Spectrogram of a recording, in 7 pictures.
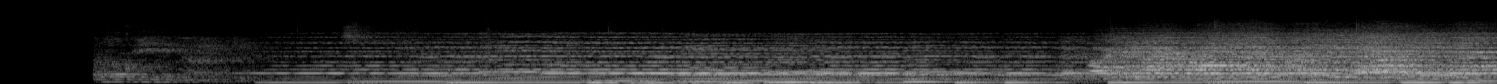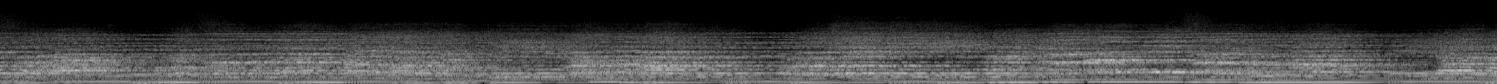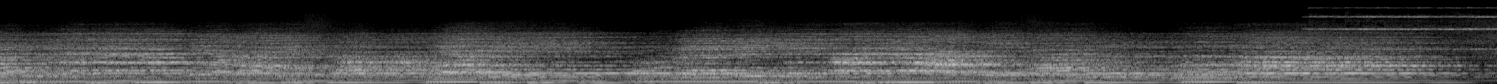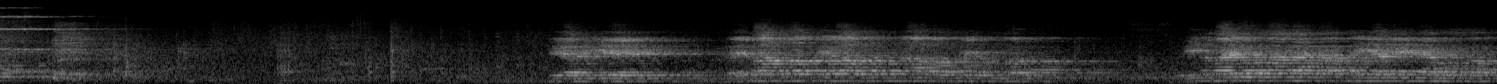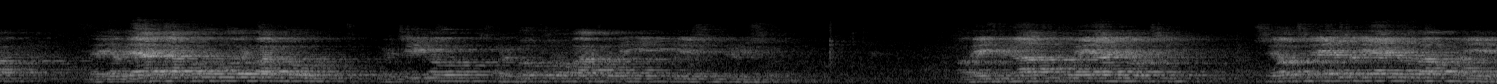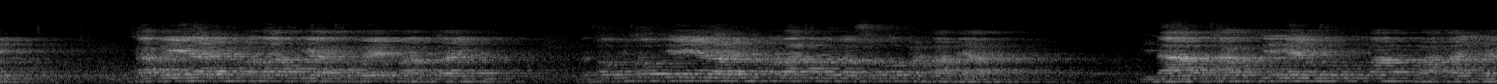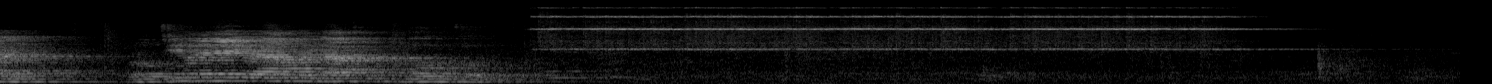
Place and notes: N Coast Rd, Tuasivi, Samoa - Service Song
Tuasivi Catholic Church Service Song and Speech
12 July 2000, ~10:00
